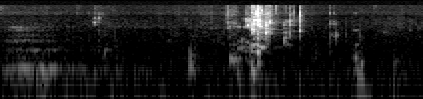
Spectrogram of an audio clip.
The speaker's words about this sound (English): I'm not doing that, but hey, I'll have a sip of wine.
